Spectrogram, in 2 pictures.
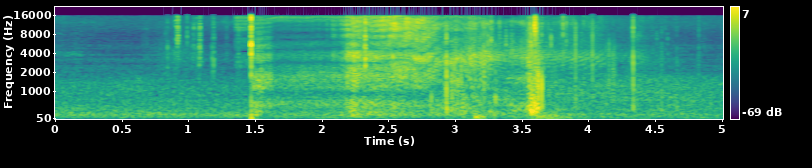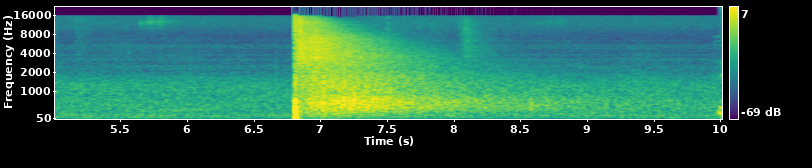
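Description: Panda D-Böller firecracker: a short hiss as the lit fuse burns, then about seven seconds in a single sharp bang whose echo fades away over about two seconds.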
